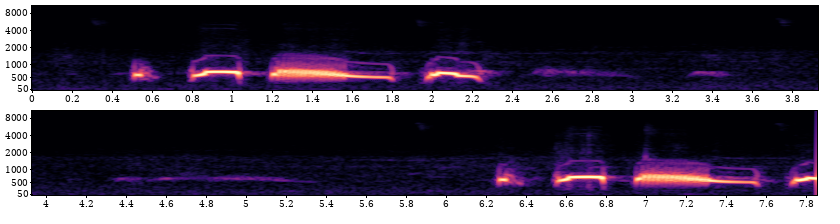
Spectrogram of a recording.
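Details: Male and female spotted doves cooing, recorded for training captive birds; a low, hollow phrase of a short note, a drawn-out wavering coo and a final note, repeated after a quiet gap of about four seconds.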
